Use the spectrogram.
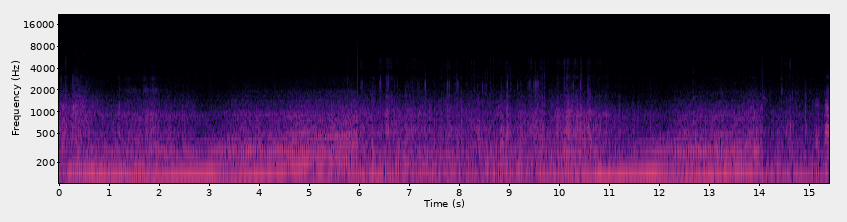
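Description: Engine of a VW Passat B1 classic car heard from inside while driving at the Niederelbe Classics rally in Stade, a steady loud rumble that rises and falls with gear changes, mixed with wind noise.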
